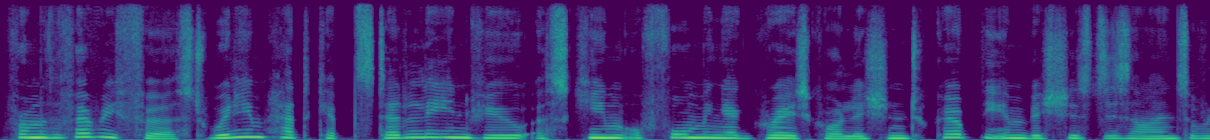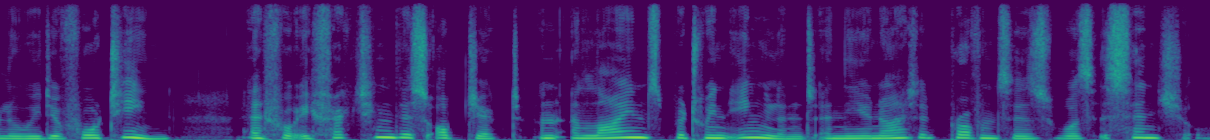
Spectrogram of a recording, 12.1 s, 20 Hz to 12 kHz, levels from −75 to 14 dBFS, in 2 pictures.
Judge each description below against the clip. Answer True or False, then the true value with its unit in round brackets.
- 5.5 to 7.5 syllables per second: True (5.8 syllables/s)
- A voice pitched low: False (230 Hz)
